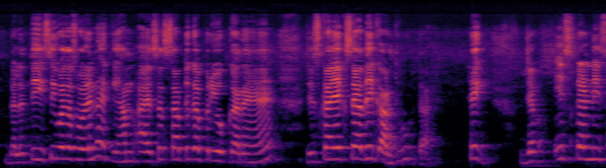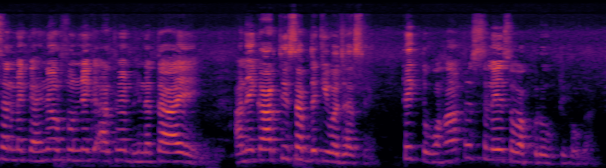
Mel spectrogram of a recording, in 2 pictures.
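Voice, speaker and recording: A woman's voice: fairly high pitch, fairly quick, rough recording. Woman teaching a grammar lesson. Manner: explains by repeating examples and asking the class questions. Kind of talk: exam-prep grammar lesson.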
